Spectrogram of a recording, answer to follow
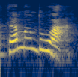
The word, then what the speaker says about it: Tamanduá: Então, a letra que tem mais força é a última letra A, né? Até porque ela tem um acento, né?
